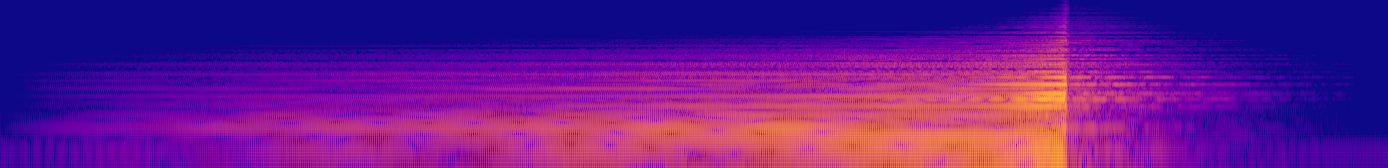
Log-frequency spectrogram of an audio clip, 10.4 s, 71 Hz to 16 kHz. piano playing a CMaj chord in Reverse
2.2s 9.1s

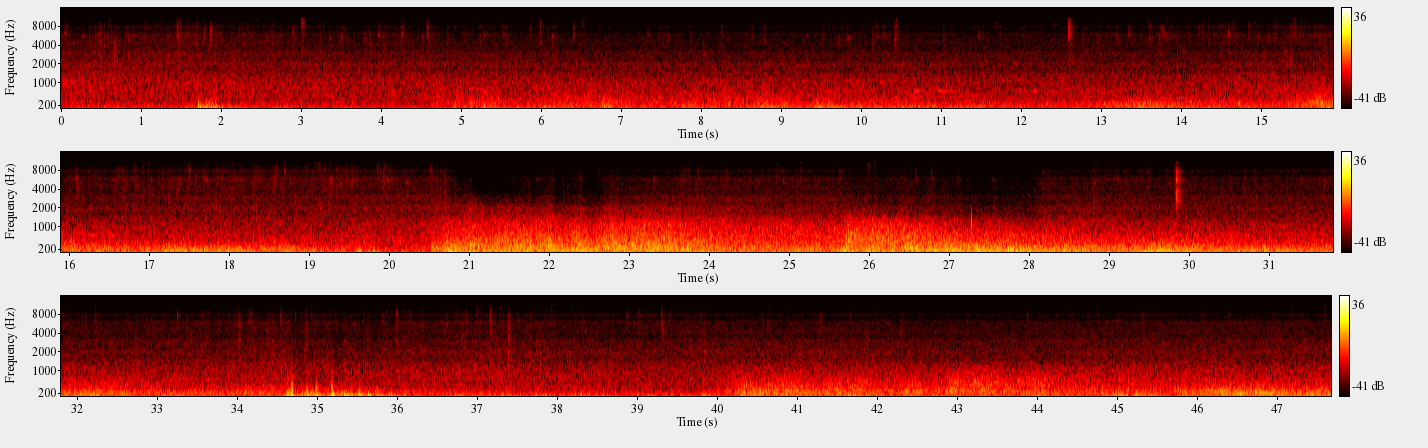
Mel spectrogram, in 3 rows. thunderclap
1.5s 2.6s, 12.4s 47.6s

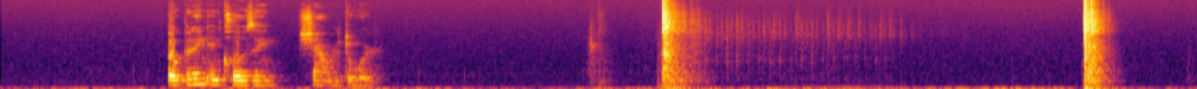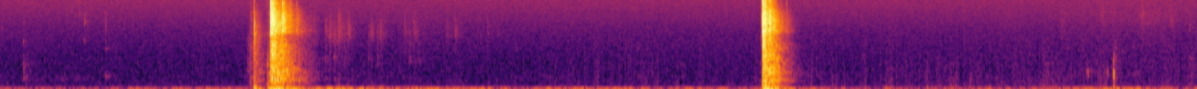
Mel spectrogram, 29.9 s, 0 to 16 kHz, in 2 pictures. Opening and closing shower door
7.3s 11.6s, 13.5s 14.1s, 18.1s 21.2s

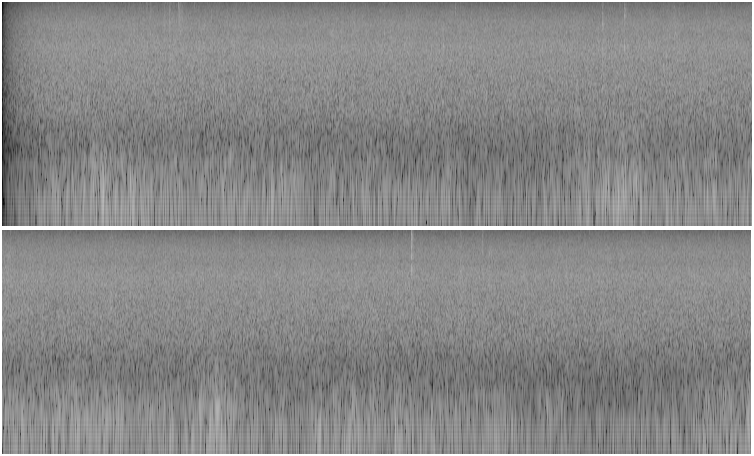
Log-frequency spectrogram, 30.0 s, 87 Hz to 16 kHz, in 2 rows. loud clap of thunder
18.1s 20.6s

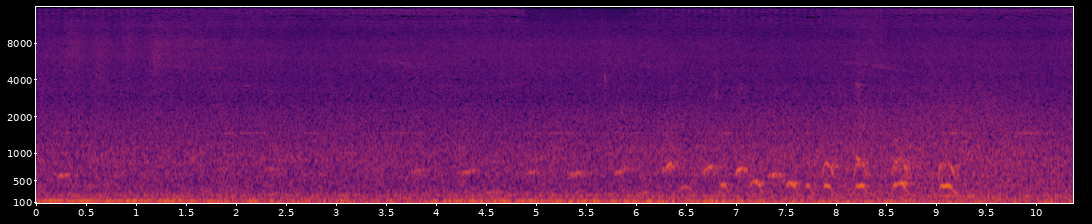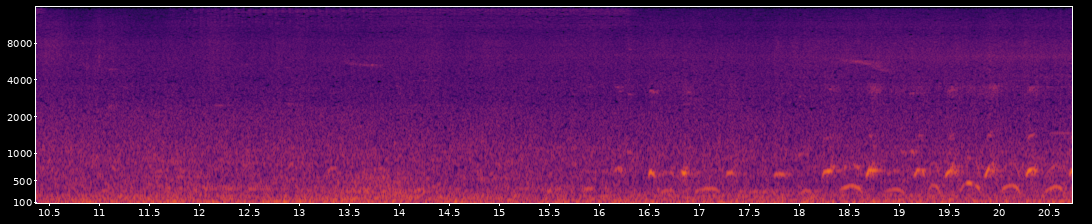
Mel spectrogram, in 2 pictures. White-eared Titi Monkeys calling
3.8s 9.3s, 15.5s 20.7s

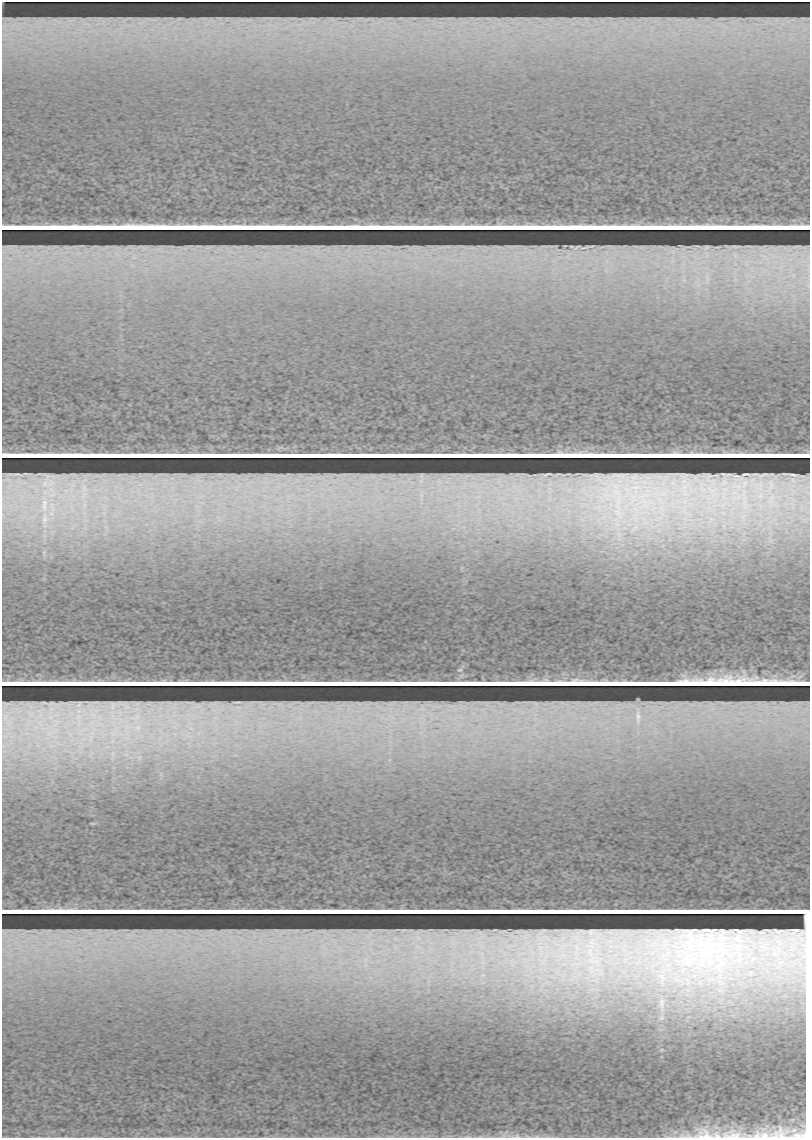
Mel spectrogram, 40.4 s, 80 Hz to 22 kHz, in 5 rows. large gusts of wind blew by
36.1s 40.3s

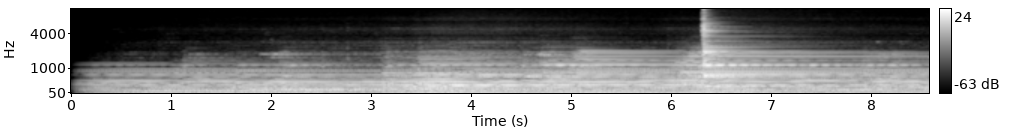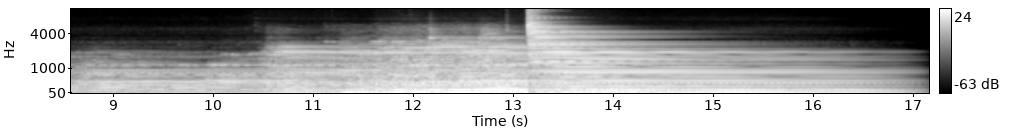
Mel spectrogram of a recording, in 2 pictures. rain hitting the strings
6.3s 8.8s

